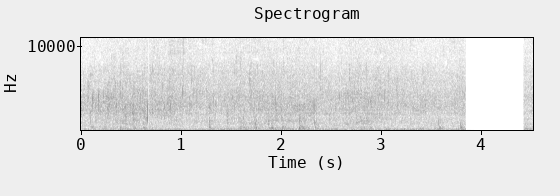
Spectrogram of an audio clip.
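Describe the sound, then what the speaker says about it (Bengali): Small whole potatoes fry with salt and chili powder in hot oil, giving a dense, steady sizzle with faint crackles, close and loud, before a brief cut to silence near the end. "এবার আমি এর মধ্যে পরিমাণ মতো লবণ, কিছুটা লঙ্কার গুঁড়ো দিয়ে হালকা করে ফ্রাই করে নেব।"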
